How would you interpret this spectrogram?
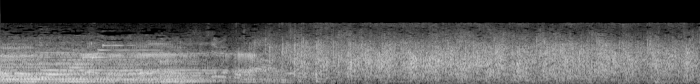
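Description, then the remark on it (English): An audience breaks into steady, loud applause that carries on for several seconds, following a couple of seconds of raised, tonal voices at the start. “Well, judging from that applause, we'll give you, what, 6 marks?”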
